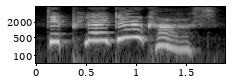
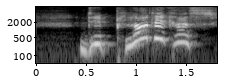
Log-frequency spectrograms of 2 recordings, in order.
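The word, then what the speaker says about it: Diplodocus: the incorrect version well I always thought it spoke as simply diplas but when I went to ask it pounced and said my name you've mispronounced I see version number two oh uh well I'm big and plot about you you see so a plotting name is best for me de plotus you must all say and then it plotted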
